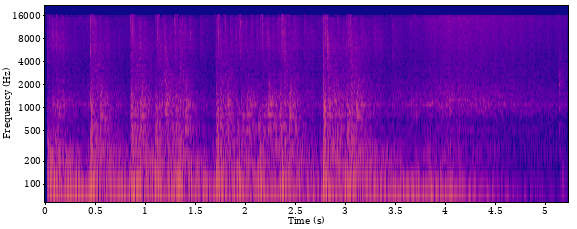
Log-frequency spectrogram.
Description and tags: Kitchen Battle Drum Fantasy Mastered 200616 0007 01
Kitchen Battle Drum Fantasy Mastered
Recorded Tascam DR-05X
Edited: Adobe + FXs + Mastered
Fantasy, Room, Room-Recording, Mastered, Drum, Battle, Drums, Kitchen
